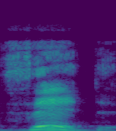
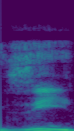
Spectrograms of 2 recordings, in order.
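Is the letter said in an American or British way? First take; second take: British; American. First: It is said the British way, as zed. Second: It is said the American way, as zee.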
